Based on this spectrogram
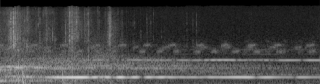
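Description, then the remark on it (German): A dog howls in one long, drawn-out note that holds a steady pitch, with faint wavering overtones above it, sustained for about three seconds with no voices. “Was ist denn das zum Teufel? Ein Heulen im Moor.”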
